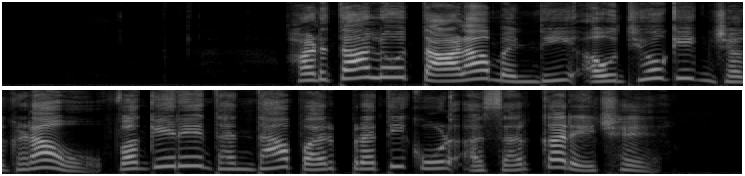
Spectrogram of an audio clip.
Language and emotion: Gujarati, neutral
